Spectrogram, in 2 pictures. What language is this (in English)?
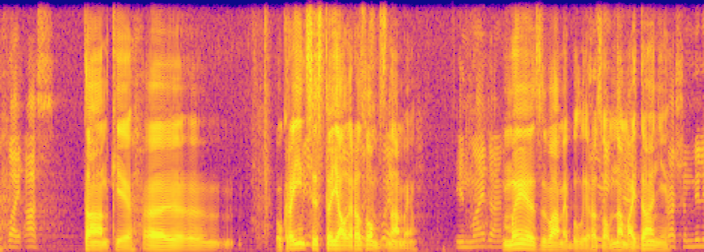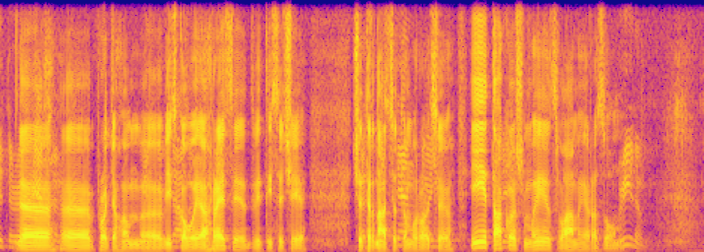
Ukrainian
